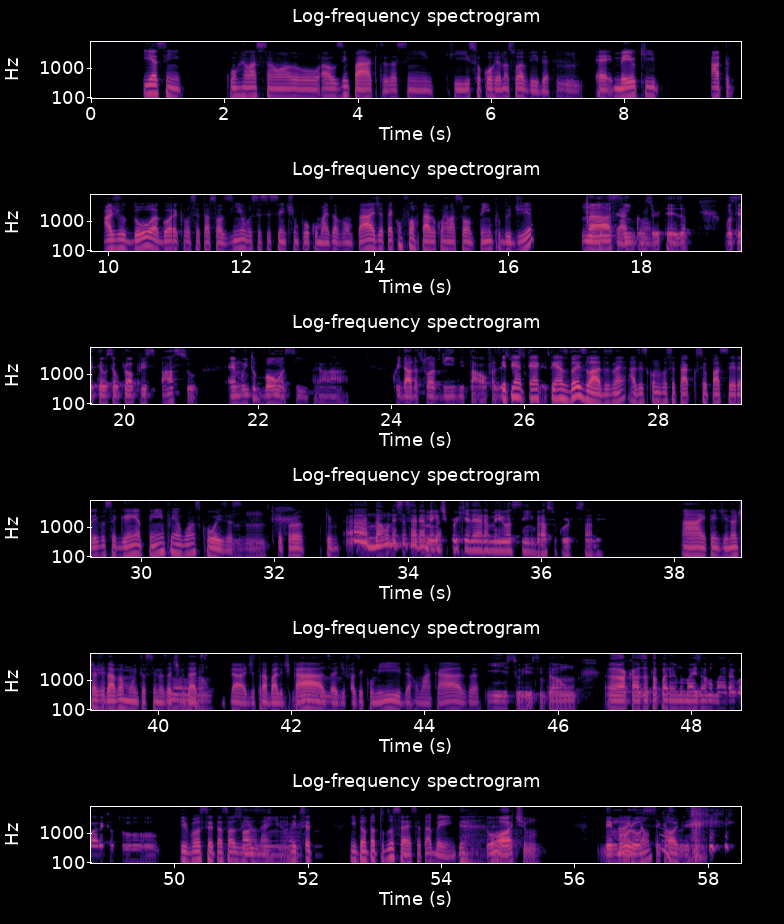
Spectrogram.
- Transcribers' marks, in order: tapping; other background noise; other noise; laugh; laugh
- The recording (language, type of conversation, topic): Portuguese, podcast, Como você estabelece limites entre trabalho e vida pessoal em casa?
